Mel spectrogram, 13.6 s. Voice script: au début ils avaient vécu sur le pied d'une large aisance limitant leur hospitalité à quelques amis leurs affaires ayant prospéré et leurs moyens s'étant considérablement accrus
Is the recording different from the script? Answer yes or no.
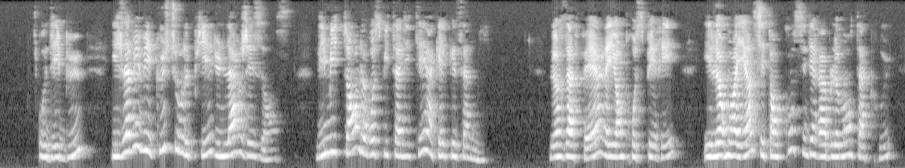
no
